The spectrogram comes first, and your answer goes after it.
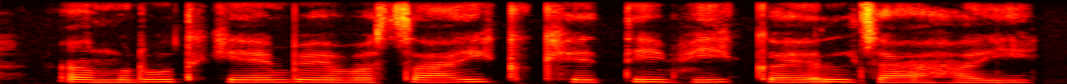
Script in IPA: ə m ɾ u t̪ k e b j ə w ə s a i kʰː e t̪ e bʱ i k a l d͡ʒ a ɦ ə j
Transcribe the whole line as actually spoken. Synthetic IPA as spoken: ə m ɾ u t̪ k e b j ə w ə s a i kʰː e t̪ i bʱ i k ə l d͡ʒ a ɦ ə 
